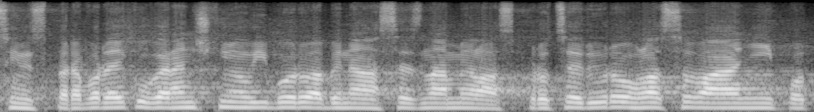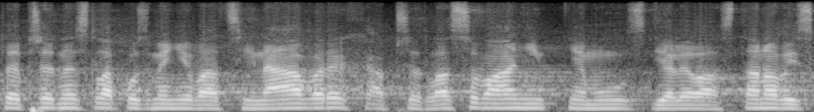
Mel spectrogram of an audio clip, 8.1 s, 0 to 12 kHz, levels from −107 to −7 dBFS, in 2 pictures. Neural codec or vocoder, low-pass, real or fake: none; 10.8 kHz; real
